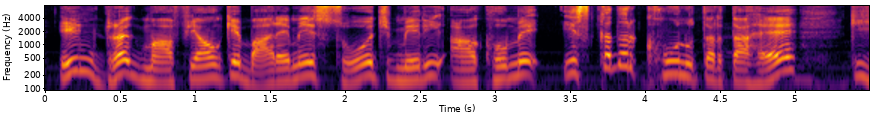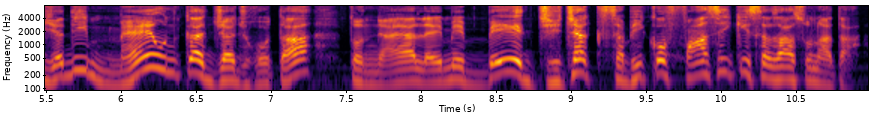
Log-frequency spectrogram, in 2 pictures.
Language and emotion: Hindi, angry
